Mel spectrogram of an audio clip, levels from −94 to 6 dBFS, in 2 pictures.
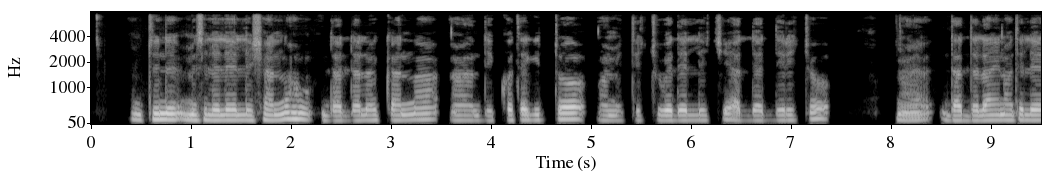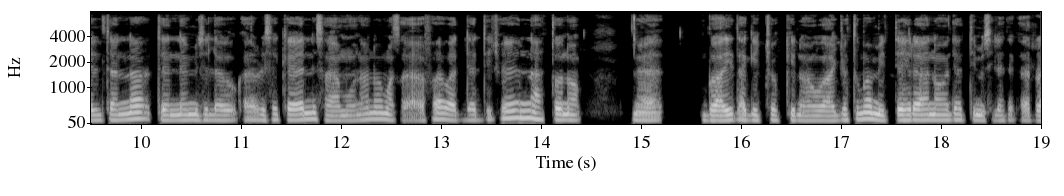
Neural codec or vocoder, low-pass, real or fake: none; 7.2 kHz; real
